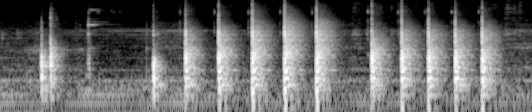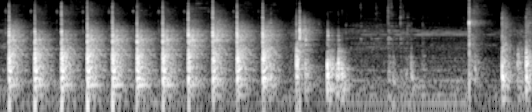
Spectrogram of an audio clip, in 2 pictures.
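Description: Fretting hammer tapping fret wire down into the slots of a guitar fretboard: a steady run of quick, sharp taps, about three or four a second, stopping near the end.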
